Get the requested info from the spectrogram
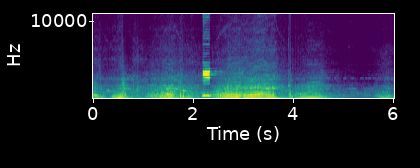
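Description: Motor scooter engines revving and passing one after another, their pitch rising and falling, with a short horn beep about two seconds in. The sound fades toward the end.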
